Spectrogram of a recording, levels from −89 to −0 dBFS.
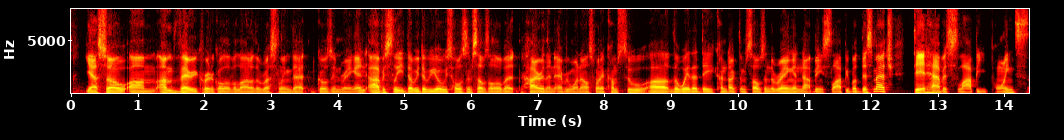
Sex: male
